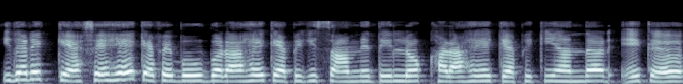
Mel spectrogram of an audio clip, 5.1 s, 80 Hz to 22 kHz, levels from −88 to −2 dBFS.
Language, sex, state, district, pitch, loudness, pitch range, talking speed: Hindi, female, Bihar, Vaishali, 245 Hz, -12 LUFS, 235-260 Hz, 235 wpm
